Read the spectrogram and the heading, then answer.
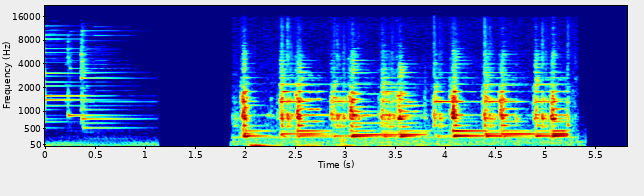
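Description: A phone rings after a number is dialed: a quick run of bright, melodic ringtone tones repeats in a steady pulsing pattern. It begins after a brief chime and a short silence, and is fairly loud with no talking.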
